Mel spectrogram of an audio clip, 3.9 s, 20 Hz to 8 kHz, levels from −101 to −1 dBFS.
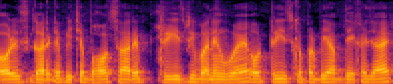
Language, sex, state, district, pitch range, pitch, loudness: Hindi, male, Himachal Pradesh, Shimla, 105-110 Hz, 110 Hz, -20 LUFS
